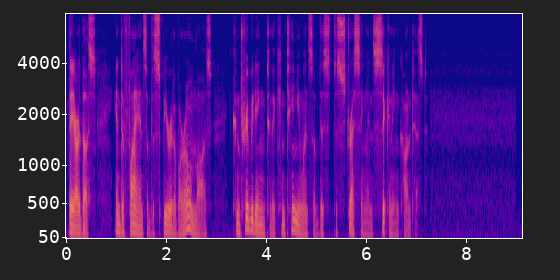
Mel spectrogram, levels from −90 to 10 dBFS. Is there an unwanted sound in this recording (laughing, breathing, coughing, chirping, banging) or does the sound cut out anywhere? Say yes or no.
no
